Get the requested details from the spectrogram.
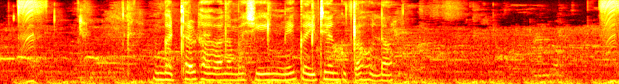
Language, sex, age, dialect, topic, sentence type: Bhojpuri, male, 18-24, Northern, agriculture, statement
